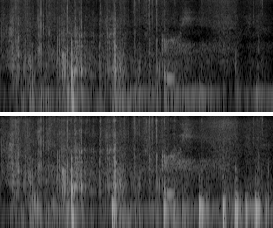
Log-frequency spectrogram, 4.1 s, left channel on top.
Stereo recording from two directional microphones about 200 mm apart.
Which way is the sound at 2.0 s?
25° right (ahead or behind).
